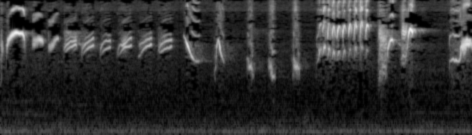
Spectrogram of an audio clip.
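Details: Lively white-eye song meant to prompt other white-eyes into singing: a run of about eight quick, high, looping whistled notes, then sharp downslurred chips, a fast buzzy trill and bright squeaky flourishes.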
